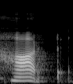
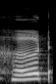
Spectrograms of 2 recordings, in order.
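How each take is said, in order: First: The vowel is an open 'ah' as in car. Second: The vowel is a central 'er' as in her. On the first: The speaker calls it right. "ശരിയായ pronunciation ഹാർട്ട് എന്നാണ്" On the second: The speaker calls it wrong. "ഹേർട്ട് എന്നല്ല"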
